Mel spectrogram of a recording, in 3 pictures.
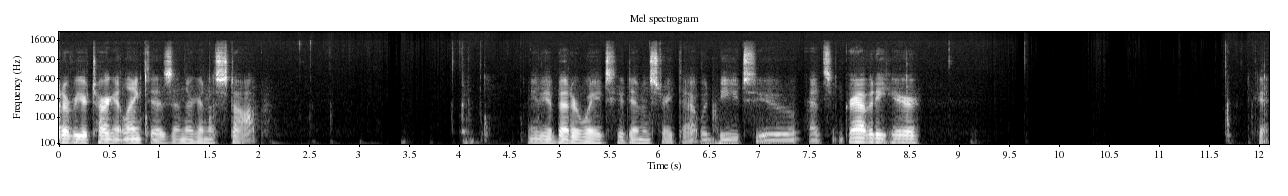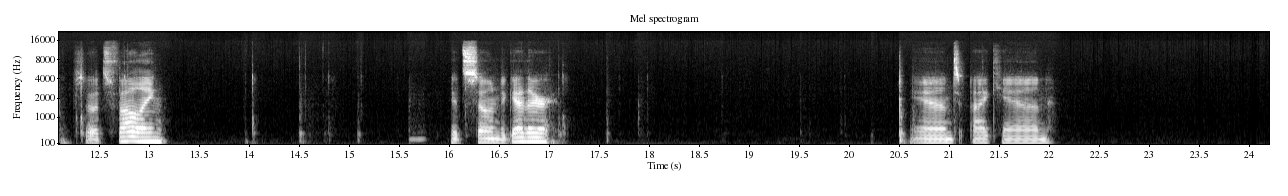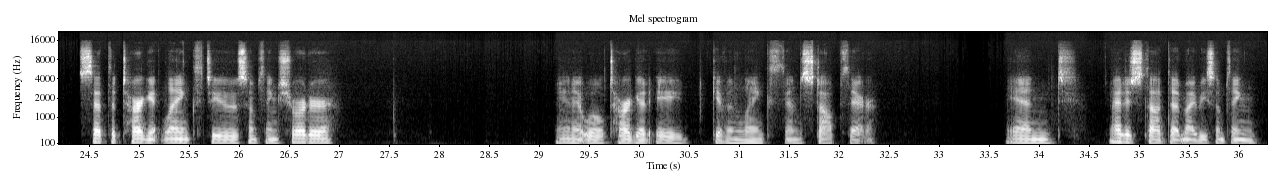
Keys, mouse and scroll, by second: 0.9 middle click, 2.5 alt+right click, 3.1 g, 4.3 shift+middle click, 6.0 alt+right click, 9.6-11.7 drag, 12.4 shift+middle click, 14.0 shift+middle click, 14.8 middle click, 17.2 shift+middle click, 25.5-36.2 shift+drag.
